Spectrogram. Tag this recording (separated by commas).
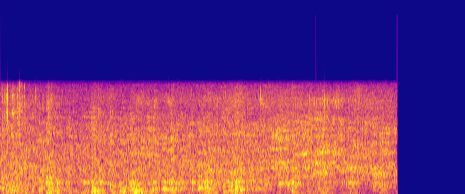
Train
